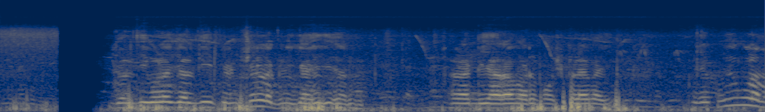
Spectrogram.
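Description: An elderly man speaks calmly close to the microphone.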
